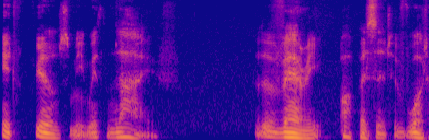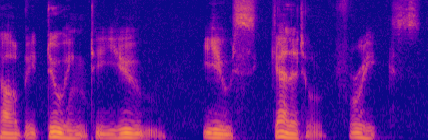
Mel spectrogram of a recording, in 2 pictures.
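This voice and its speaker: A man's voice: sits low, creaky, husky, narrow, tinny audio, exaggerated voice. A man with a British accent voicing a huge, proud, protective dragon lover in a fantasy ASMR roleplay, speaking in formal, theatrical phrases with tender endearments and wry disdain. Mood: menacing, amused.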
